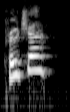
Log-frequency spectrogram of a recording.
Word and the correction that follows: Prucha: Prize, is that right? – I think it's Pruka, but Pruka.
